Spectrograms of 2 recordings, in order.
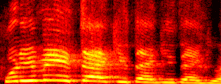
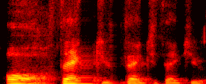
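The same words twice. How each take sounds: First: High, loud incredulous outburst; mock-outraged amazement, easing as it goes; flabbergasted. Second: Grateful. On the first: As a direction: shout the thanks back in disbelief. Astonished at legend thanking him. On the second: Retold or imitated. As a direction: imitate a humble, relieved thank-you. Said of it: "he's sitting here thanking me".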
